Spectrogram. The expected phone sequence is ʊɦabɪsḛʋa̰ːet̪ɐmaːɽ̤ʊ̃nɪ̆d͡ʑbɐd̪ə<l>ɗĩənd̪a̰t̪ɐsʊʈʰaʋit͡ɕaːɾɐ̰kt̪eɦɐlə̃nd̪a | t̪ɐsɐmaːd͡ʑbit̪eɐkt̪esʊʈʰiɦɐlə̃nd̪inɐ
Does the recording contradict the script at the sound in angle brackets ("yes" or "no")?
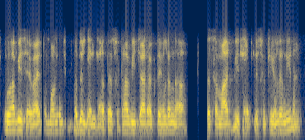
no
